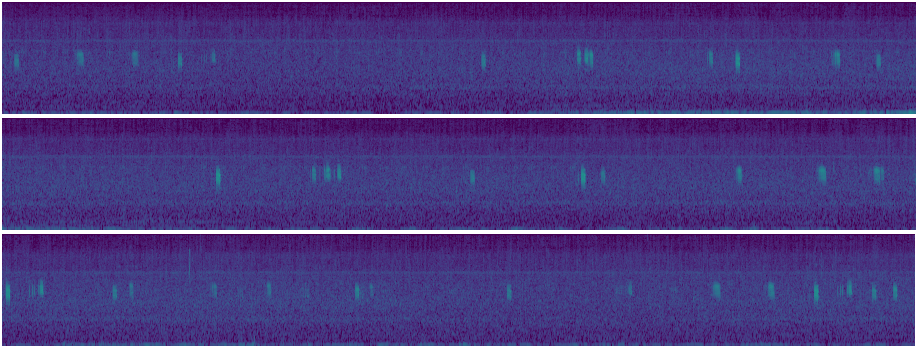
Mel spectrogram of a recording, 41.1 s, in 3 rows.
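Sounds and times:
babbling creek water: 0.0 - 41.1
red-crowned toadlet croaks: 1.1 - 3.3, 8.6 - 8.9, 10.6 - 11.2, 12.4 - 13.3, 16.8 - 17.2, 18.2 - 18.9, 22.2 - 22.9, 24.7 - 24.9, 25.9 - 29.5, 30.4 - 33.2, 36.5 - 41.0.

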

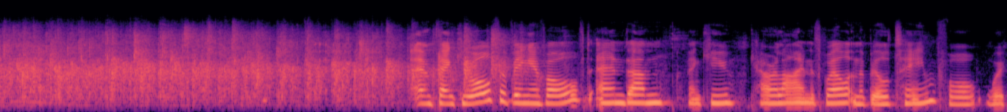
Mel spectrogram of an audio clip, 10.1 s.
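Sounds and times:
crowd clapping: 0.0 - 5.4
speech: 4.2 - 10.0.

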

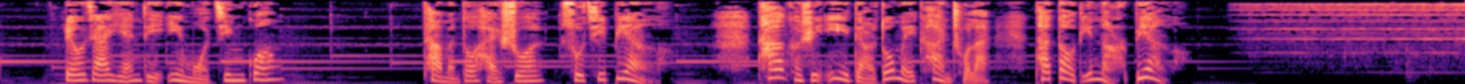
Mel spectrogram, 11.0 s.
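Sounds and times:
speech: 0.5 - 2.2, 3.2 - 8.8
school dismissal bell ringing: 9.3 - 10.9.

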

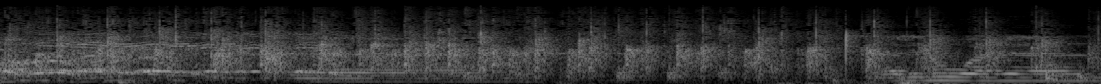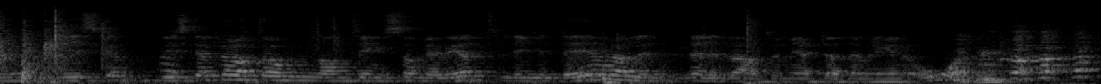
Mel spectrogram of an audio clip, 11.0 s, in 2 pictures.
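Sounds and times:
audience applause: 0.0 - 5.9
speech: 6.6 - 11.0.

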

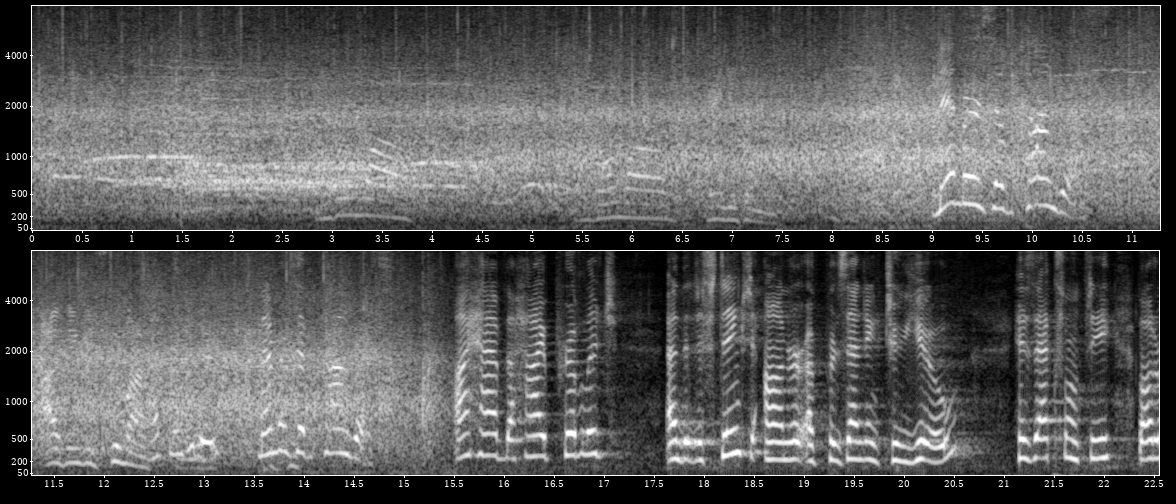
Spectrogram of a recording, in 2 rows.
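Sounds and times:
cheers and shouted voices: 0.0 - 15.0
large crowd giving standing ovation in legislative chamber: 0.0 - 15.6
speech: 9.1 - 10.6, 11.4 - 14.8, 15.5 - 22.5.

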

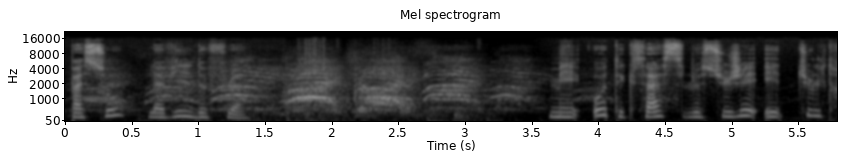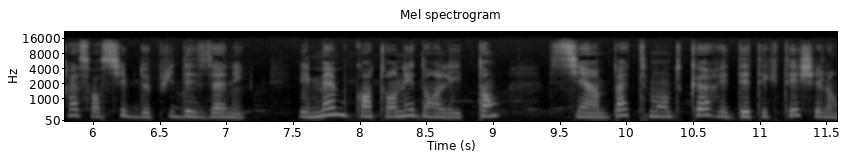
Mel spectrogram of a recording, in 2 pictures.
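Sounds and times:
speech: 0.0 - 1.5, 3.6 - 11.5
protest crowd chanting at demonstration: 0.0 - 4.5.

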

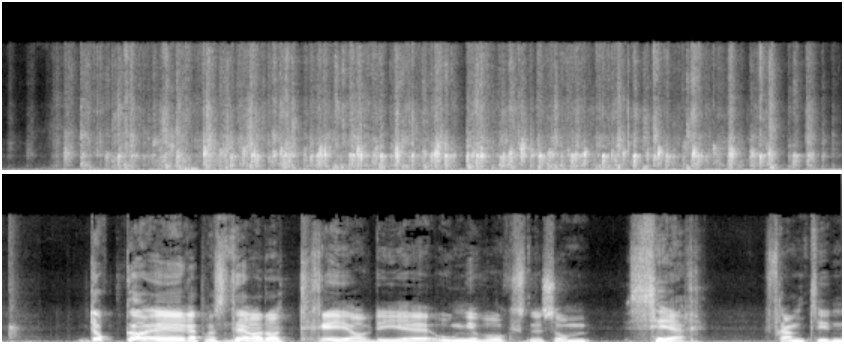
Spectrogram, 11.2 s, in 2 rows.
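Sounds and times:
audience applause: 0.2 - 5.8
speech: 6.2 - 11.1.

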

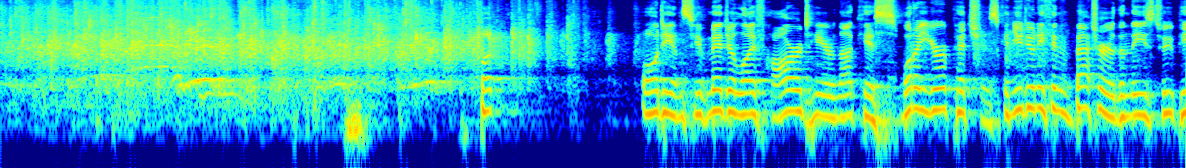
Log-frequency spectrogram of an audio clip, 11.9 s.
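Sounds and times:
audience applause: 0.0 - 6.4
speech: 6.4 - 11.8.

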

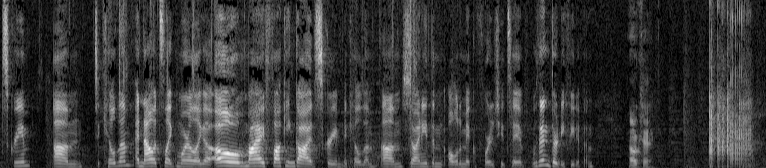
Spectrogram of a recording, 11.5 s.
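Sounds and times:
speech: 0.0 - 9.9
dice rolling on a hard tabletop: 10.6 - 11.4.

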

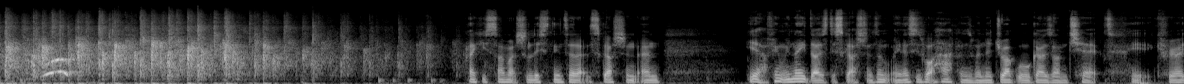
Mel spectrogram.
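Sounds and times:
audience applause: 0.0 - 4.7
whoop or cheer: 0.3 - 1.0
speech: 4.7 - 11.8.

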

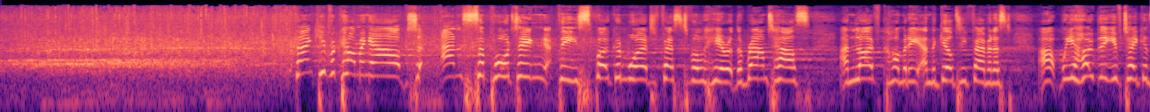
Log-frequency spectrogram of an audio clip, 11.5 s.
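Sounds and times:
live audience applause: 0.0 - 5.8
speech: 4.9 - 11.4.

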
